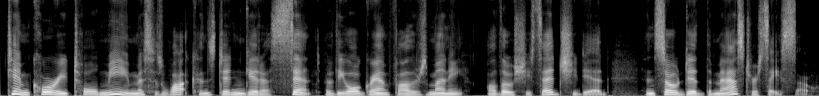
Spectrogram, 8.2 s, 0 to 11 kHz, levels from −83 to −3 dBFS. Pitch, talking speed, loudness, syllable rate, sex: 190 Hz, 200 wpm, -20 LUFS, 4.6 syllables/s, female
